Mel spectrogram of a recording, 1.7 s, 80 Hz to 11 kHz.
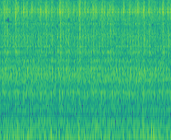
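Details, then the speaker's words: Five-year-old Honda Lead 50 scooter, cold start on electric starter with new spark plug, compression about 9.5 (manual 10.5): small engine putters at a smooth, even low idle with no stumbling; normal idle after cold start. "заводим будем вот именно так не как больше должен заводиться"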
